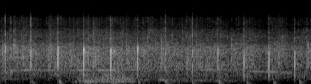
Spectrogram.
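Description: Audience applause at an Artsakh concert, faint and sparse, with scattered individual claps pattering steadily at a distance.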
